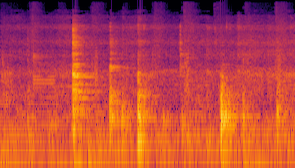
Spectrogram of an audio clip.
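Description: Flour being mixed into dough in a bowl for homemade hot dog buns: four distinct knocks and scrapes of a utensil against the bowl, close and irregular.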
